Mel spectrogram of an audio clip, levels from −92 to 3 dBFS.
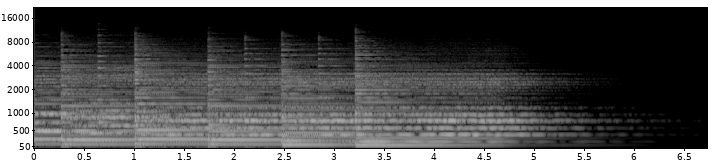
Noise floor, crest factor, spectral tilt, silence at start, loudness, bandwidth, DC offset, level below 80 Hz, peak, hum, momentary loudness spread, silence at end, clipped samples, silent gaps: -83 dBFS; 16 dB; -6 dB/octave; 0 s; -32 LUFS; 12 kHz; under 0.1%; -60 dBFS; -16 dBFS; none; 6 LU; 1.4 s; under 0.1%; none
